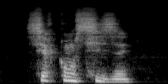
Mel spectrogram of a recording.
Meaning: first/second-person singular imperfect indicative of circoncire
- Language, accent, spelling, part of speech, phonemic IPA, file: French, Canada, circoncisais, verb, /siʁ.kɔ̃.si.zɛ/, LL-Q150 (fra)-circoncisais.wav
